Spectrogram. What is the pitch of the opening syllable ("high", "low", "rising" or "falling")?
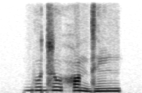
high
